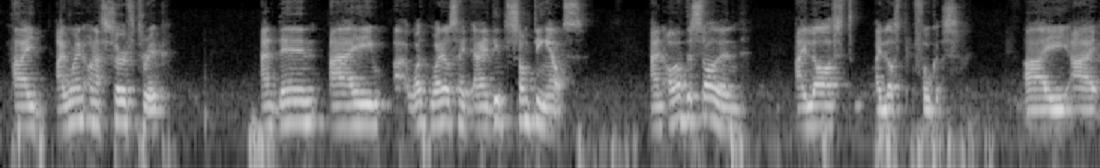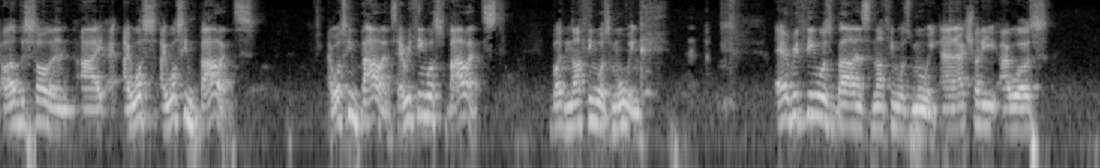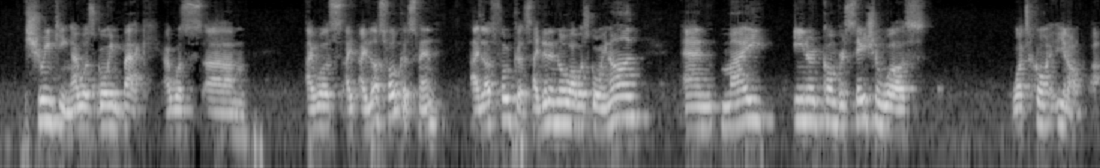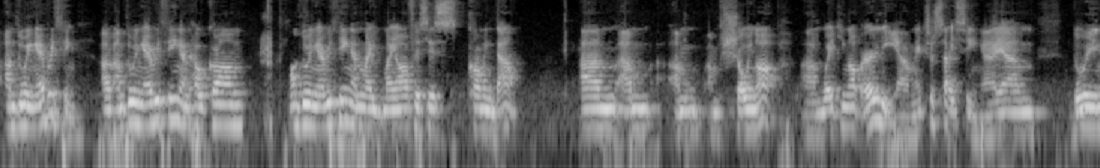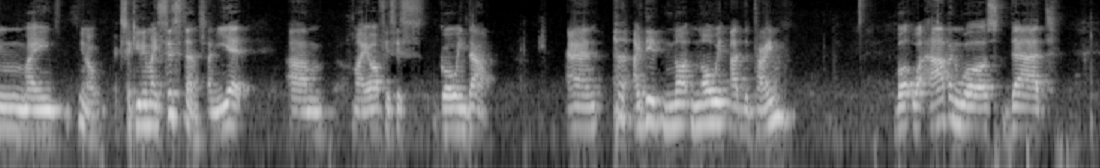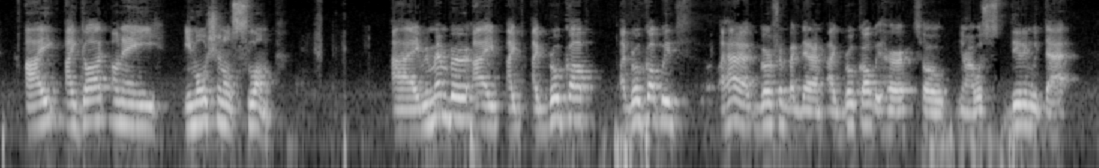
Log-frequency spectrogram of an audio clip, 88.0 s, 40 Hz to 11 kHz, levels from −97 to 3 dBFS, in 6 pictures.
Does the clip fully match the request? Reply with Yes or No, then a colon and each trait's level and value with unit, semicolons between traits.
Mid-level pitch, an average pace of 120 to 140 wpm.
Yes: medium, 160 Hz; slow, 135 wpm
